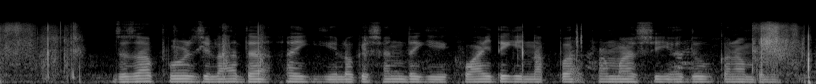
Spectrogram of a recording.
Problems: background sounds at intervals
